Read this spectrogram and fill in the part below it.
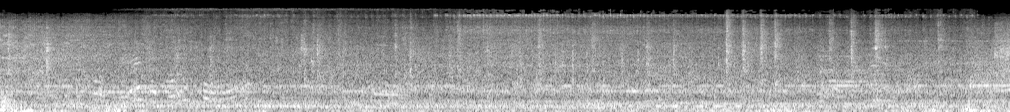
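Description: Bicycles roll past close by.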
